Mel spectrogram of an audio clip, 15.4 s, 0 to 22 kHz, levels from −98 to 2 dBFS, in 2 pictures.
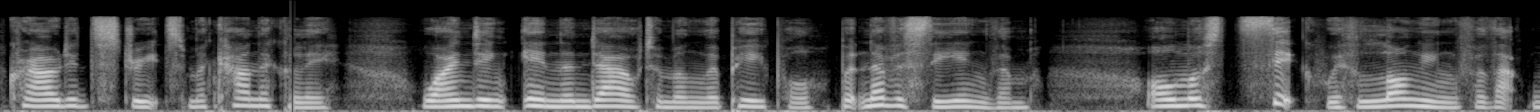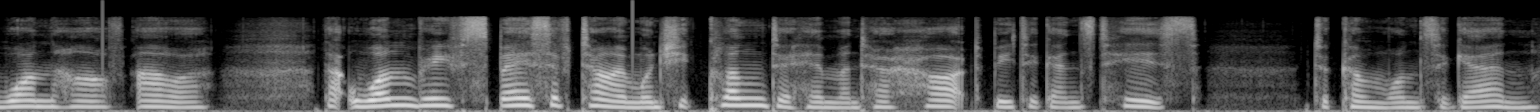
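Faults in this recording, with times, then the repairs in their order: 1.45–1.47 gap 21 ms
8.21 pop -9 dBFS
10.86 pop -6 dBFS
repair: de-click; interpolate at 1.45, 21 ms

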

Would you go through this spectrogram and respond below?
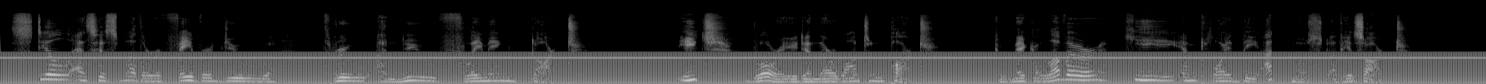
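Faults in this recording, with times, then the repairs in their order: buzz 60 Hz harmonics 28 -30 dBFS
tone 1300 Hz -30 dBFS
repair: de-hum 60 Hz, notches 28; notch 1300 Hz, Q 30

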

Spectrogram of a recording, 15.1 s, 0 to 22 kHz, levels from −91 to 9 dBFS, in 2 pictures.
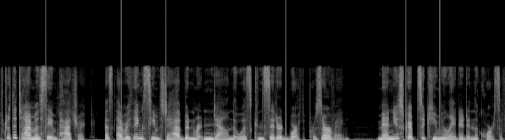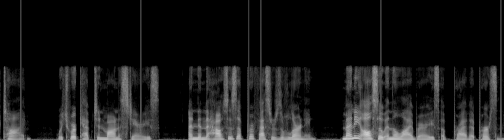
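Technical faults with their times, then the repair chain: tick 33 1/3 rpm -14 dBFS
1.81 pop -11 dBFS
6.59 pop -8 dBFS
11.3 pop -17 dBFS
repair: de-click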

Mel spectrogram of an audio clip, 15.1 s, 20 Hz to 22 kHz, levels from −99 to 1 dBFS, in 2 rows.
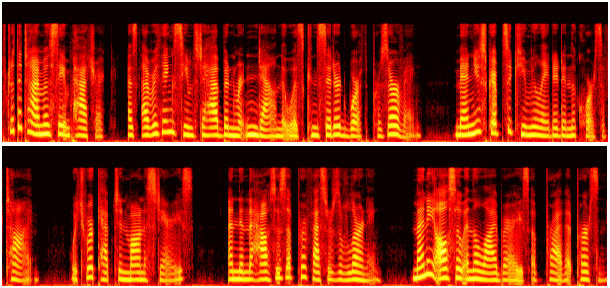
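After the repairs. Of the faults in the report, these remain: none

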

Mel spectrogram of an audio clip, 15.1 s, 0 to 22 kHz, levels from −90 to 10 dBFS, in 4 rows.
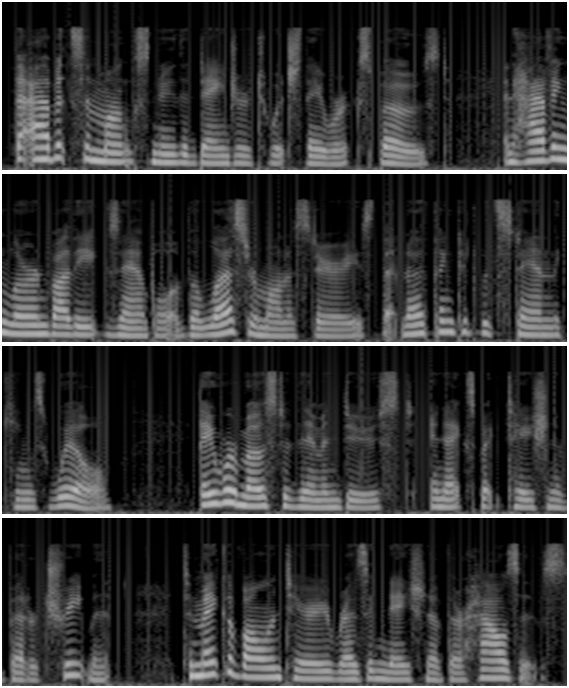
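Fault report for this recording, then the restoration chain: crackle 33/s -32 dBFS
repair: de-click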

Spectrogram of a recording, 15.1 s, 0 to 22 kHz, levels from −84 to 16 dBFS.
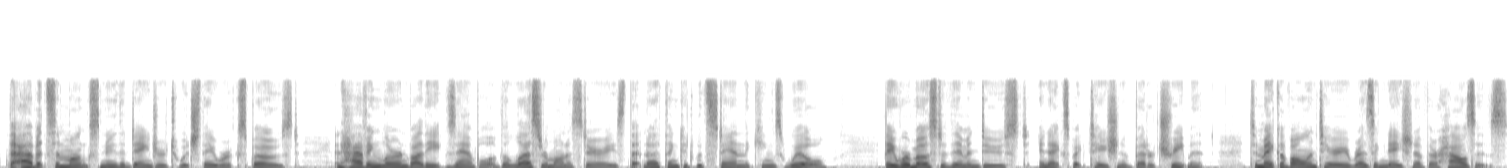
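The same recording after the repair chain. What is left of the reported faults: none

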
